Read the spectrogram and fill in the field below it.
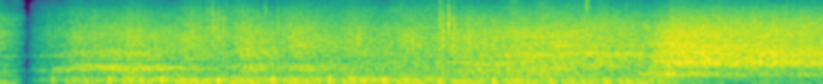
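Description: A large crowd chants and cheers in an echoing arena.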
